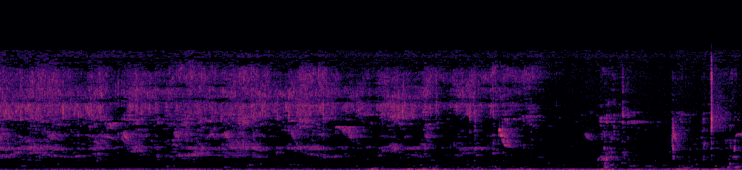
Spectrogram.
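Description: Faint chirping of small birds over a low rumble, with a few faint clicks near the end.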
